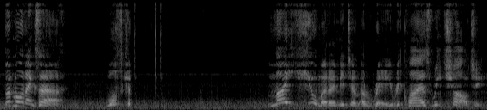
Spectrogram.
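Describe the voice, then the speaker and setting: A cheerful mechanical butler speaks in a high, bright voice with a slightly synthetic edge. His delivery is overly smooth and polite, sweeping up and down in pitch as he offers service and bad jokes. A faint hiss of noise sits behind him. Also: wildly swooping pitch, slow pace, long pauses, full character voice. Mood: polite, joking. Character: chipper mechanical male butler robot, formal and joking. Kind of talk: video game character dialogue.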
